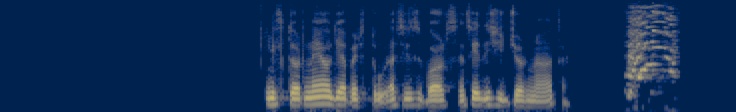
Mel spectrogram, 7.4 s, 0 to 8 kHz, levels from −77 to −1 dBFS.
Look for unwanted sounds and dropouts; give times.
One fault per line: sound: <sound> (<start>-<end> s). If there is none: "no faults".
sound: squeak (6.2-6.8 s)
